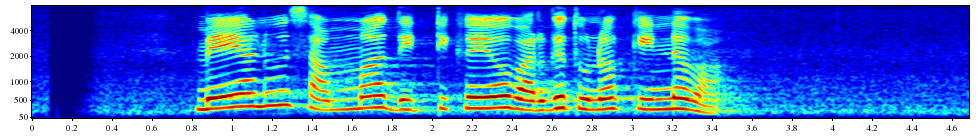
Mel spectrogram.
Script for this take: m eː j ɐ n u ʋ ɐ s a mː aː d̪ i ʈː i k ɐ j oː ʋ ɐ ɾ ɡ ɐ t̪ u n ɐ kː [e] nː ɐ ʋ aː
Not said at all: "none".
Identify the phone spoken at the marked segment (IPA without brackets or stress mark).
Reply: i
